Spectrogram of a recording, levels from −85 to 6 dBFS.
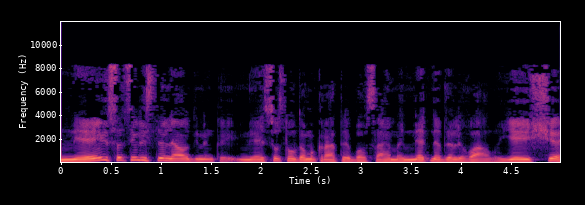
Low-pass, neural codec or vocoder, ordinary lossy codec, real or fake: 10.8 kHz; codec, 44.1 kHz, 3.4 kbps, Pupu-Codec; MP3, 32 kbps; fake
